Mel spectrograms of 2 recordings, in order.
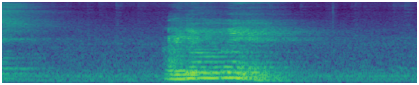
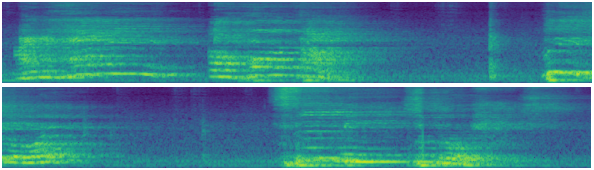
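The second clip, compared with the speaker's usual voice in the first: high, halting plea to God; imitated shouted prayer; 7 semitones higher, slower than usual. Old woman praying on her porch for food, imitated shouted plea. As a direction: cry out each phrase high, pleading. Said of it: "and she shouted".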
